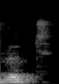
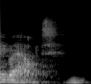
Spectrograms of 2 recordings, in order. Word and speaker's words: route: buildings the route system the English pronunciation is root but I say route step one pick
